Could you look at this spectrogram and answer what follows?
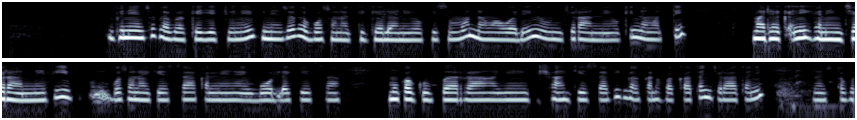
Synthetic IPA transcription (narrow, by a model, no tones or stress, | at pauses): bɪne̞ːnsɔt̪ɐbɐkːeːd͡ʒɛt͡ʃːuːnɪbɪne̞ːnsɔt̪ɐbɔsɔnɐt̪ːɪɡɐlɐnjo̞ːkiːsɪmːo̞ːnɐmɐwɐliːnnd͡ʒɪɾaːnːɛjoːkiːnːɐmɐt̪ːɪ | mɐd̪ɐkʼɐniːkɐnhɪnd͡ʒɪɾaːnːeːfɪbɔsɔnɐke̞ːsːaːkɐnːeːnbo̞ːlːɐke̞ːsːa | mʊkɐɡʊbːɐrːaːbɪʃaːŋke̞ːsːaːfɪkɐkɐnɐfɐkːaːt̪ɐnd͡ʒɪɾaːt̪ɐniːbɪneːnsɔ̥t̪ɐb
